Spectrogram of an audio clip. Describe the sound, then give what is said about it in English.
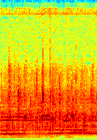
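A large cricket stadium crowd at the Basin Reserve roars and applauds continuously as a wicket falls and the stumps are scattered, a dense, loud wash of clapping and cheering that stays at full intensity throughout. “The crowd are telling it for you.”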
